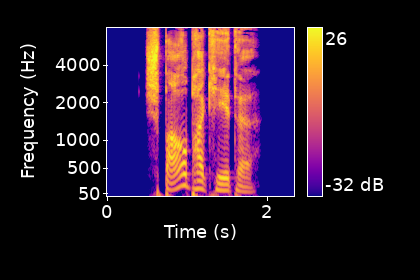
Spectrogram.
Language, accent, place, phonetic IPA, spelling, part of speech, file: German, Germany, Berlin, [ˈʃpaːɐ̯paˌkeːtə], Sparpakete, noun, De-Sparpakete.ogg
- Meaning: nominative/accusative/genitive plural of Sparpaket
